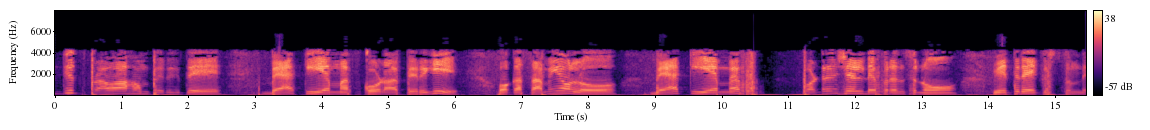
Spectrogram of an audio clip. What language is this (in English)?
Telugu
